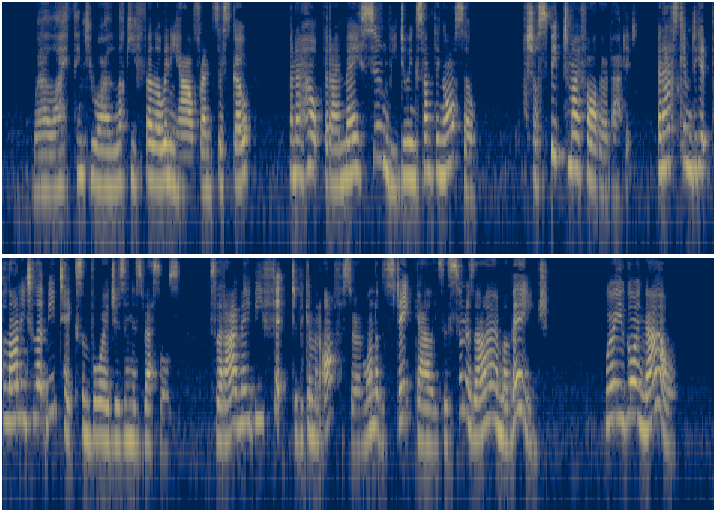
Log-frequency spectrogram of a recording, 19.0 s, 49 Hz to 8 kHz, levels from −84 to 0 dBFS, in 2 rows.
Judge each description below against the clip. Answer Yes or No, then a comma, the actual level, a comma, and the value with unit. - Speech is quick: Yes, fast, 225 wpm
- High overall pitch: Yes, high, 230 Hz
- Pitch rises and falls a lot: Yes, wide, 5.9 semitones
